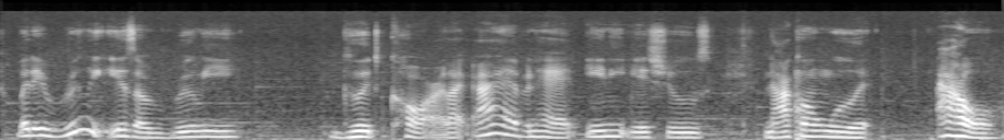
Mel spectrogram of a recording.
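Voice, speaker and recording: A woman in her late thirties chatting casually to her viewers, rambling with lots of fillers. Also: sits low. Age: 30s. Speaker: vlogger. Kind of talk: casual chat.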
